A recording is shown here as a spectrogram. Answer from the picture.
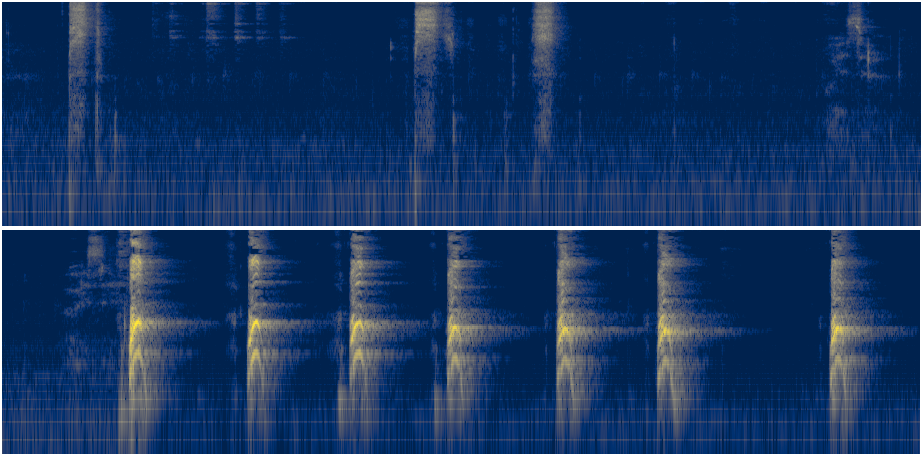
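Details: Pekingese dog indoors in a small room barking: after a few faint soft sounds, a series of seven sharp, clear barks arrives about once a second, with a person whispering and talking between them.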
